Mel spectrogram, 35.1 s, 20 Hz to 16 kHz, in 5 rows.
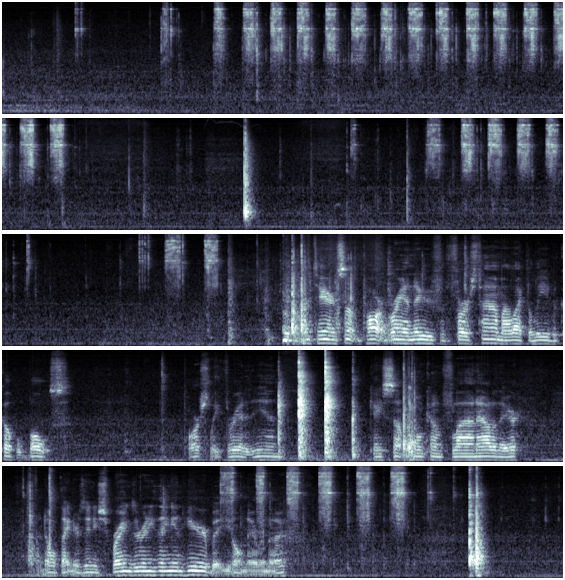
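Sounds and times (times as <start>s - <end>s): ratchet wrench clicking: 0.9s - 1.1s, 2.0s - 8.0s, 11.3s - 11.5s, 12.3s - 14.5s, 15.7s - 16.8s, 30.8s - 33.5s.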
